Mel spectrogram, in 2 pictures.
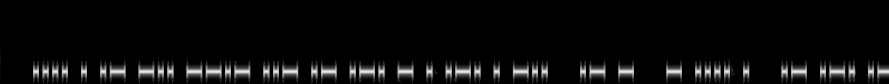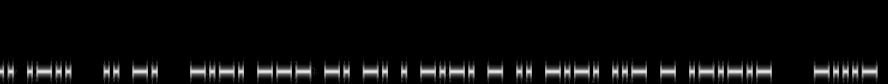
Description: Morse code, heard as a keyed tone, about 25 wpm, 600 Hz. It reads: HEADQUARTERED AT THE ARRL IN CONNECTICUT. <BT>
